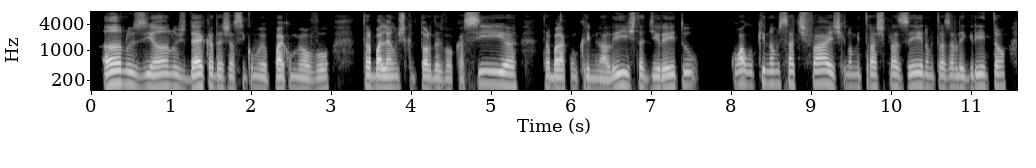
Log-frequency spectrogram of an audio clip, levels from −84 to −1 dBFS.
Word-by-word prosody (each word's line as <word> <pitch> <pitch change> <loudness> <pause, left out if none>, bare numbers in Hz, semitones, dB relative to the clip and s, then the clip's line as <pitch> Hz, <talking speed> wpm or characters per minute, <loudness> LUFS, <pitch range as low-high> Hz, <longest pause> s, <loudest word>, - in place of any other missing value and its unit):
anos 155 -5 +5
e 135 - -1
anos, 135 -3 +1
décadas 130 -1 +3
assim 120 -2 -3
como 125 - -8
meu 120 - -2
o - - -15
pai, 120 0 +4
como 120 0 -10
meu 115 -1 -2
o - - +1
avô, 115 +3 -5 0.4
trabalhar 120 -2 +5
num 125 - -5
escritório 120 0 -2
da 115 - -3
advocacia, 145 +8 +1 0.3
trabalhar 120 -3 +3
com 120 - -12
criminalista, 120 +5 -2
direito, 125 +6 -1 0.4
com - - -2
algo 150 - +2
que 150 - -5
não 160 -1 -3
me 160 - -8
satisfaz, 160 -1 +1
que - - -12
não 135 - -8
me 135 0 -10
traz 135 0 -1
prazer, 140 +2 -1
não 135 - -6
me 125 - -14
traz 130 -1 -4
alegria, 125 +1 -3
então 135 +1 -3
130 Hz, 195 wpm, -24 LUFS, 120-140 Hz, 0.4 s, anos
